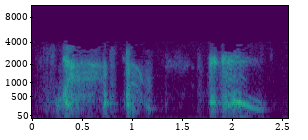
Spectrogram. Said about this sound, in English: I'm so sorry. There's that cough that I was warning you guys all about.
